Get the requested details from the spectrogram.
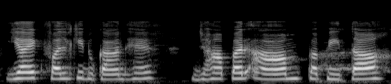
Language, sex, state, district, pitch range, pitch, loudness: Hindi, female, Uttar Pradesh, Varanasi, 245-270 Hz, 260 Hz, -16 LUFS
